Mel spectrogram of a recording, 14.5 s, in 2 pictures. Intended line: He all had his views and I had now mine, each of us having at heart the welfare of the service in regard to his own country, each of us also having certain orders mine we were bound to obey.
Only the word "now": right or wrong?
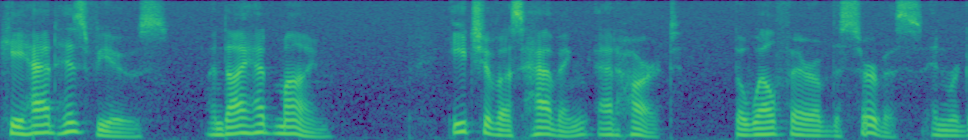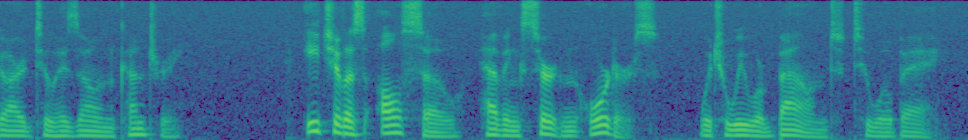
wrong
